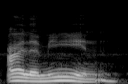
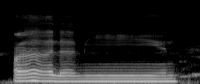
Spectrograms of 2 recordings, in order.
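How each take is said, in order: First: The long vowel is rushed and clipped short. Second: The long vowel is held for two beats. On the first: The speaker calls it wrong. "Jangan sampai terlalu cepat" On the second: The speaker calls it right. "Tapi harus alamin"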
